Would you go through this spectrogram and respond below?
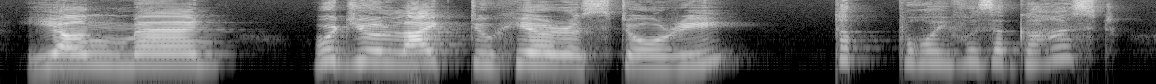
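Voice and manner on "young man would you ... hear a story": deep, low rumbling voice, louder. Narrator reading a children's story, a voice calls out to a boy: deep rumbling voice. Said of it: "a deep rumbling voice call out".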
